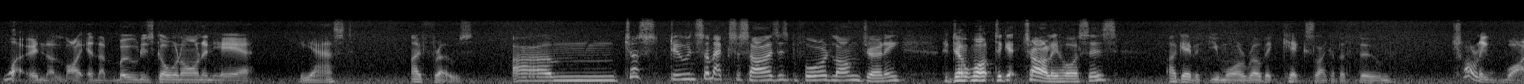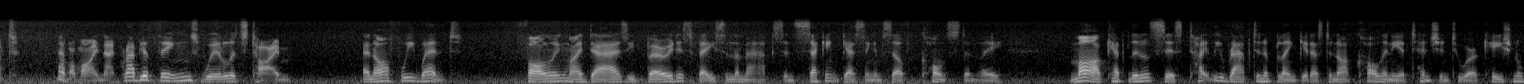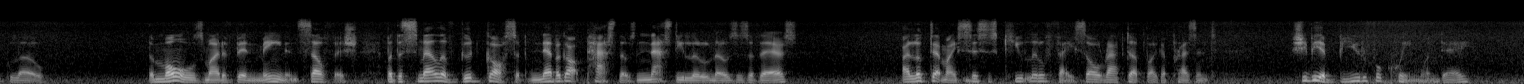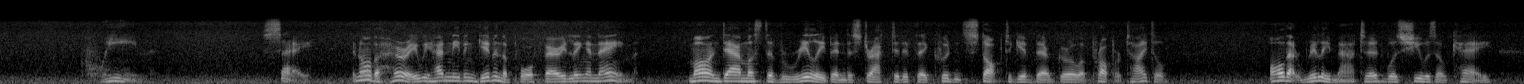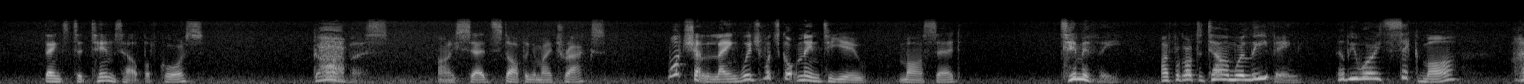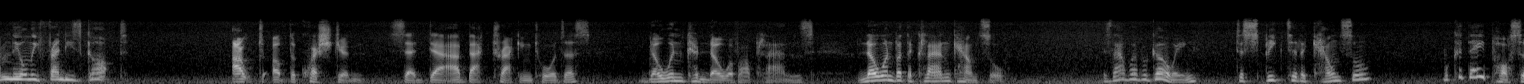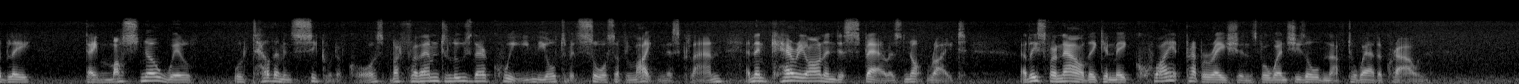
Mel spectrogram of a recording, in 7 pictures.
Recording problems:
high frequencies cut off; noticeable; nothing above 8 kHz
hiss; noticeable; throughout; 20 dB below the speech

